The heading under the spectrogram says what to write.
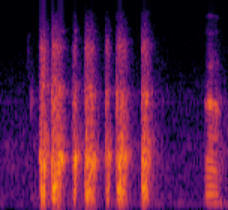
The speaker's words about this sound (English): Let me clear my throat.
